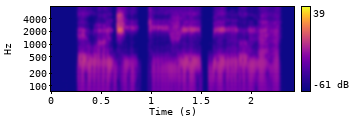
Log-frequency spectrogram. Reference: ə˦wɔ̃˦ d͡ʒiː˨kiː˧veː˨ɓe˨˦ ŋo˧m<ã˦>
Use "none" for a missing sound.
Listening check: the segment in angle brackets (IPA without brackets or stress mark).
ã˧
